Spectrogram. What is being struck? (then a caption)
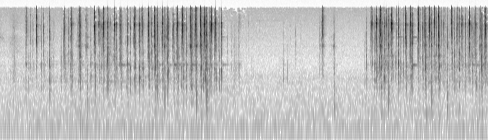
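Plastic mechanical computer keyboard. Fingertips type rapid key presses on an RGB-lit plastic mechanical computer keyboard with hollow key switches, resting on a desk. Dense, bright, sharp clicks run for about four seconds, thin out to a few scattered taps, then resume in a fast burst. A steady low hum sits underneath throughout.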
